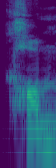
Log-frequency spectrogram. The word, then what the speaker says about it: Qom: Reports suggest that Israel even struck a building in the Iranian city of Qom, I think it's pronounced, where senior clerics were meeting to discuss and to choose the next supreme leader.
